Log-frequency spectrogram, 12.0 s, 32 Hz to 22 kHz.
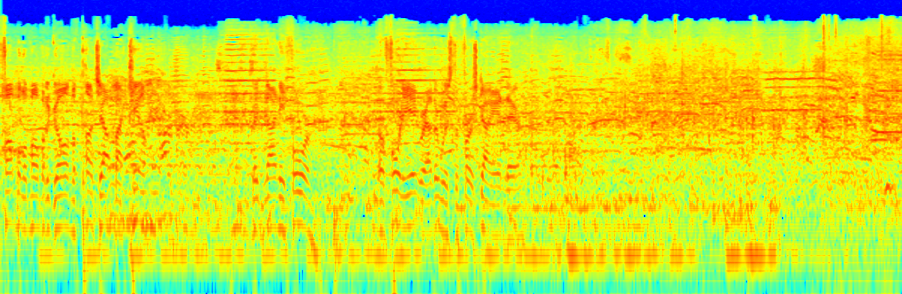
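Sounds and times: music over stadium speakers: 0.0s - 12.0s
stadium crowd noise: 0.0s - 12.0s.

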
